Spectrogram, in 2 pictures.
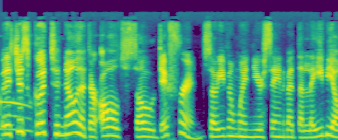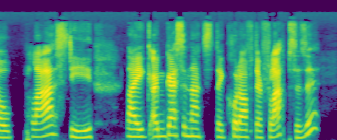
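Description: Recorded with a dry, close sound and no echo, a woman with an Irish accent speaks at a moderate pace, medium in pitch with ordinary pitch variation. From Ireland. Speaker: comedian. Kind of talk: casual chat. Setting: video call. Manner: animated.

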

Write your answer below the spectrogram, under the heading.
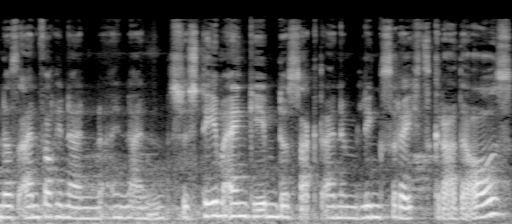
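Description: Here a woman speaks at a medium pitch and a fairly slow pace. Her intonation stays monotone and flat. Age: 40s. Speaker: innovator and entrepreneur. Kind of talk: interview.

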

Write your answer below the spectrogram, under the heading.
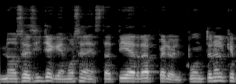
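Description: Recorded with a dry, close sound and no echo, a man speaks in a Colombian accent. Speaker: economist and business consultant. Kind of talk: casual interview.

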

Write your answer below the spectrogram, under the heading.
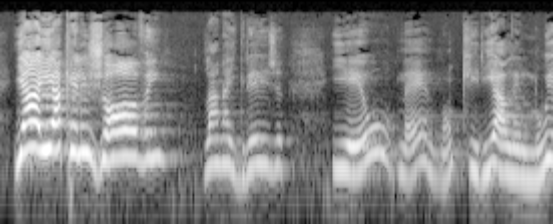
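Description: With lively intonation, a woman delivers her words in an animated tone. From Ceará, Brazil (Crateús). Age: 40s. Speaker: pastor. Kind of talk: sermon.

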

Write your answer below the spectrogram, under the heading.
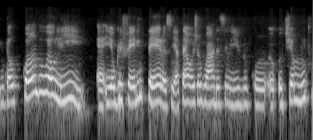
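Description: Using an ordinary speaking voice, a woman talks at a fairly high pitch and a fairly quick pace with ordinary pitch variation. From Ceará backcountry, Quixadá. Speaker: podcast guest, literature lover. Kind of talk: casual chat.

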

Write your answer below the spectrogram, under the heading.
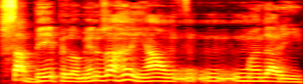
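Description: A man talks at a fairly slow pace with a fairly high pitch. His voice is somewhat breathy with a dark, mellow tone. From Brazil, São Paulo. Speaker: university admissions staff, sociologist. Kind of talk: interview. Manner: hesitant, repeats words.

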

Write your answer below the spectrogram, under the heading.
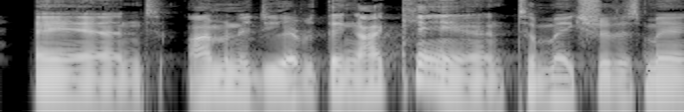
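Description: A man speaks at a moderate pace in a fairly low pitch with fairly even intonation. The recording is very clean, with a silent background. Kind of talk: casual chat.

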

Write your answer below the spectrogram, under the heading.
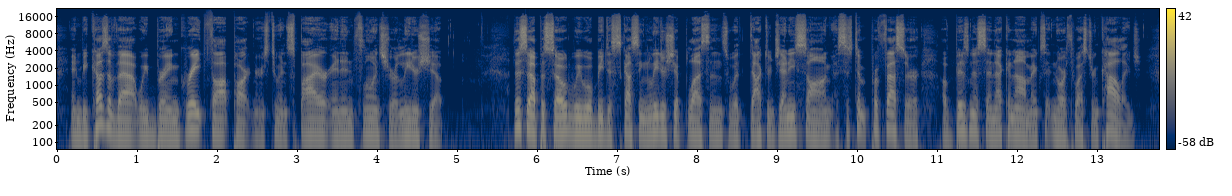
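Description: This man has a normal speaking voice, medium in pitch with ordinary variation. He talks at a moderate pace on a very clean recording with a silent background. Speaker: podcast host. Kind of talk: casual interview.

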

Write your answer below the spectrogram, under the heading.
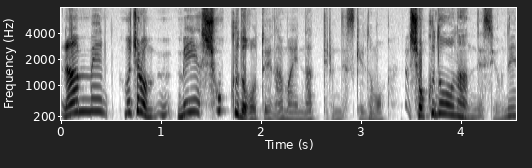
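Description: At a fairly quick clip, a man talks with a somewhat breathy sound. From Yokohama, Japan. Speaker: magazine editor-in-chief. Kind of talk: radio interview. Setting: radio studio.

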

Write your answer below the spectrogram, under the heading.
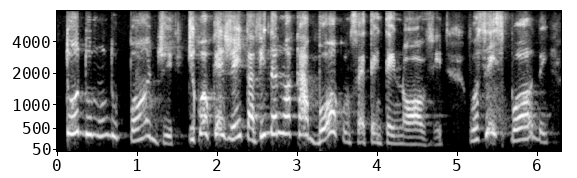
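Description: Her pitch swinging very widely, this woman talks at a very slow pace. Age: 70s. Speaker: fashion designer. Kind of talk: casual chat. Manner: animated.

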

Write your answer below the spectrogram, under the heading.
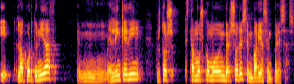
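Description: Vocal fry colors this man's speech. His intonation stays lively throughout. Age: 40s. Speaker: food blogger and entrepreneur. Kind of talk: casual interview.

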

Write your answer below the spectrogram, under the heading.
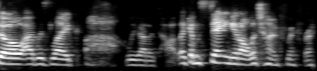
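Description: With ordinary pitch variation, this woman talks at a medium pitch. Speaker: former TV news anchor, podcaster. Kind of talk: casual interview conversation. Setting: phone or video call from Florida.

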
